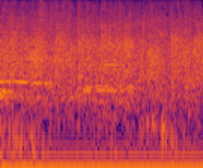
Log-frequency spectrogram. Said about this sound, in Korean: 와 일단 박수 먼저 한번 부탁드릴게요.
